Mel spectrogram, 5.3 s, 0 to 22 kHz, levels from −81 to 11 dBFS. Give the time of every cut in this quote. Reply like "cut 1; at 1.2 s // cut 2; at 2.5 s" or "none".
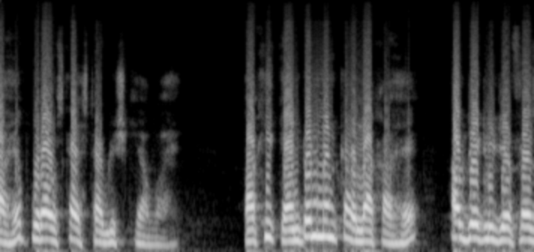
none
